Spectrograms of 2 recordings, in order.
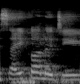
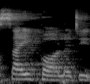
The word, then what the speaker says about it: psychology: Okay, even though you write P here, but P is the silent letter.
